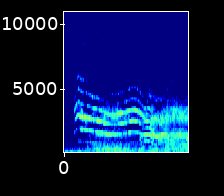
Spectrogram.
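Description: One long cat meow, held at a level pitch and then falling at the end, played through a television's speaker.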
